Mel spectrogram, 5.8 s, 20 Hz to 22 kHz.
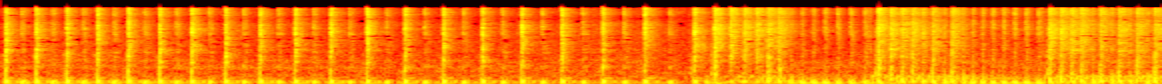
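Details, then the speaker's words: Kohler single-cylinder engine with Honda carburetor running the methanol jet kit, revved into the upper 2000s plus: blubbery, heavy thumping rev with pitch-black smoke, running far too rich. "foreign well that pitch black smoke tells me that she is running way too rich so meth level kit was too much it was idling a little bit better"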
